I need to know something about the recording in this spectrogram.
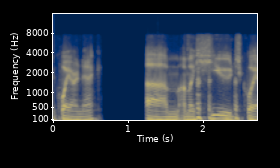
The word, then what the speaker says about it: Cuellar: a quay archwayo um as in spanish it's translated it's not a play our head it's a quai our neck um i'm a huge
